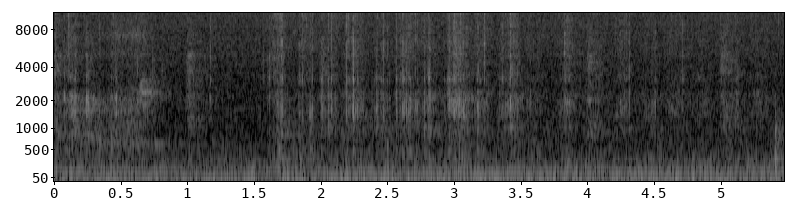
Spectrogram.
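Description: Faint crackling and small clicks of a pizza cutter wheel cutting through a crisp semolina pizza base on a wooden chopping board, busiest around the middle.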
